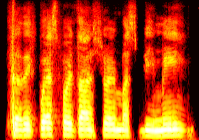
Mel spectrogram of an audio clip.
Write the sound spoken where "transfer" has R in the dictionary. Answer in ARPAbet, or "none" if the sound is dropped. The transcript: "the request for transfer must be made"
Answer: none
